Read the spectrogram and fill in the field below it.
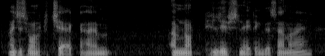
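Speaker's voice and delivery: hushed, soft whisper. In a game scene, a character checks with a companion: whispering. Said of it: "and I'm whispering this".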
